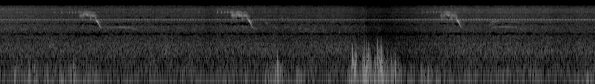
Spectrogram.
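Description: A blue-black grassquit repeats a thin, high, downward-sliding note every two to three seconds, over steady insect buzzing and low wind rumble.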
